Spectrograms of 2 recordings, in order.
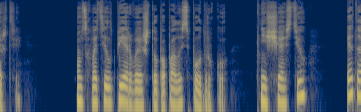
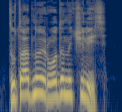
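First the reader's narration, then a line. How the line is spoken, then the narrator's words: Cheerful. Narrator (Russian): весело сказал он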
